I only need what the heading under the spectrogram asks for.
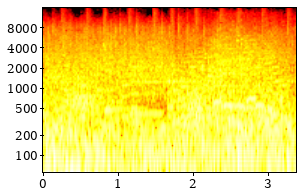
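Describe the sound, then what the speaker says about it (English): Rain Dance move from the Pokémon Colosseum video game produces a steady wash of rain pattering on a surface, continuous and fairly loud throughout with no break. "Dual rain dance, nice."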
